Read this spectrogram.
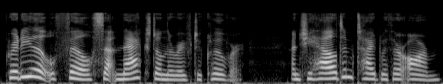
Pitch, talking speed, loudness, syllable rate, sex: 250 Hz, 245 wpm, -19 LUFS, 5.5 syllables/s, female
